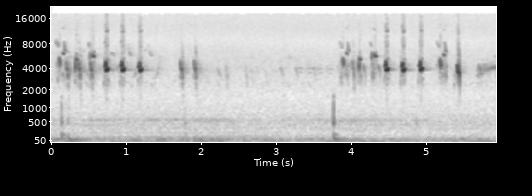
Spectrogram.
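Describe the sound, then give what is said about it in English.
A different male bird sings, two bursts of high, rapid chirping notes with sharp repeated peaks, separated by a short pause, over a faint low background hum. “That's a different bird.”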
